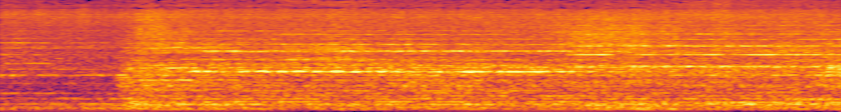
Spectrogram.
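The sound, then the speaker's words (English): A tornado, coming through a mountain pass to the north, roars in after a brief quieter moment and holds steady and loud, a dense rumbling rush with faint whining tones running through it, like a freight train, with no voices. “Tornado. You may not be able to see it yet, but it'll be coming through the mountain pass to the north.”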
